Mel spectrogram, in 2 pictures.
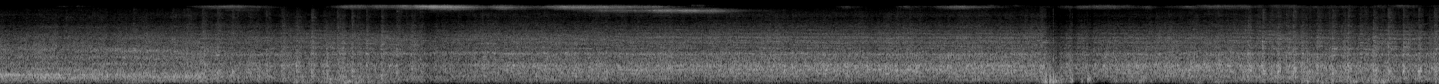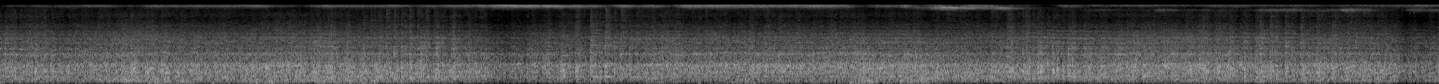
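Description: Freight train hauled by a VL10 electric locomotive passing close by: the locomotive goes past at the start, then a long string of tank cars rolls by with a steady noise of steel wheels on the rails.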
